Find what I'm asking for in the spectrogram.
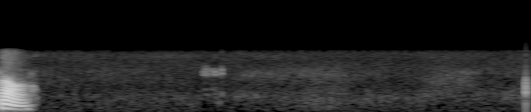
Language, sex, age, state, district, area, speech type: Gujarati, male, 18-30, Gujarat, Anand, rural, conversation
